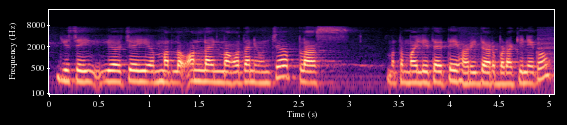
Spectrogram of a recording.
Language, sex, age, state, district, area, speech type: Nepali, female, 60+, Assam, Sonitpur, rural, spontaneous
